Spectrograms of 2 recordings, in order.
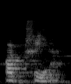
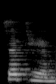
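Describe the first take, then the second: First: The word begins with an h sound. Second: The word begins with an s sound. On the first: This is how it is said locally. "locally we pronounce it as Hotria" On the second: This is the form used for wider discussion. "I would be pronouncing as Satriya"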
